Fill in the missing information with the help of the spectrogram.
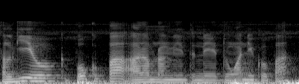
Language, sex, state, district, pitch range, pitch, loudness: Garo, male, Meghalaya, South Garo Hills, 100-130 Hz, 105 Hz, -21 LUFS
